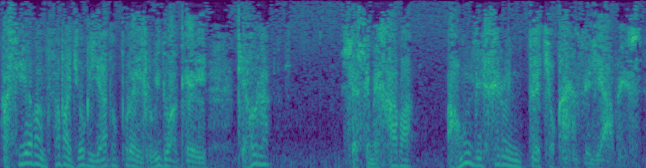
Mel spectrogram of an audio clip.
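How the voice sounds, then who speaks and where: Low-voiced, haunted horror narrator. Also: male voice, fairly bright tone. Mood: solemn, suspenseful. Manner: solemn, suspenseful, deliberate dramatic phrasing. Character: male narrator haunted by terror, solemn, dramatic. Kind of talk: radio horror drama narration. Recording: noisy radio broadcast recording.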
